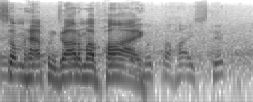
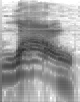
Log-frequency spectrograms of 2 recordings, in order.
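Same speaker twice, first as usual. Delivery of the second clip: normal talking voice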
